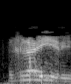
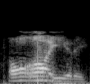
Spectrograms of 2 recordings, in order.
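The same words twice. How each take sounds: First: The first consonant is light and thin. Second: The first consonant is heavy and thick. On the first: The speaker calls it wrong. "Sometimes you hear someone saying غيري. No, that's a mistake" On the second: The speaker calls it right. "You should make it heavy. You should make it thick"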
